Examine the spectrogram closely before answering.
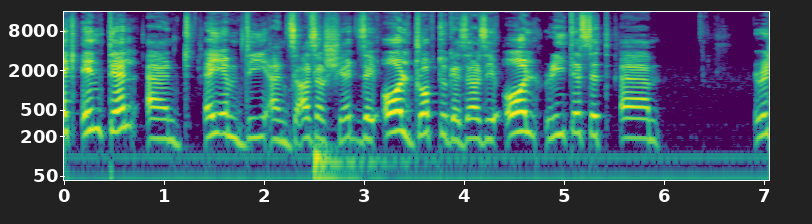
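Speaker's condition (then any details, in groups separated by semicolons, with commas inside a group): No condition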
